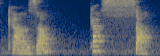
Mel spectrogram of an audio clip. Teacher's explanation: that s is pronounced more like a z it's a single s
